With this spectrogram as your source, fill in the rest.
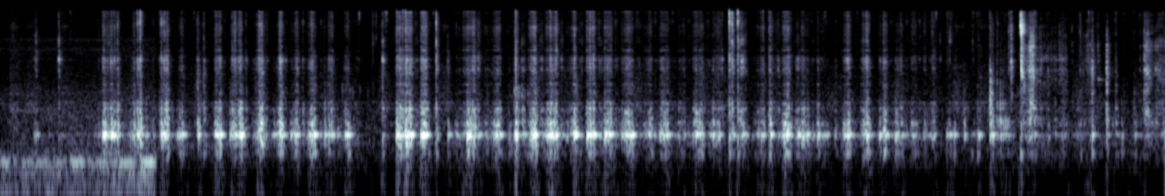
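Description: A blade shaves and scrapes wood in quick, rasping strokes.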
